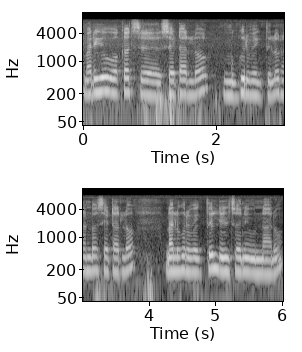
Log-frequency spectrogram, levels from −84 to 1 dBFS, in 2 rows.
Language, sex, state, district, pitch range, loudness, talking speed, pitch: Telugu, female, Telangana, Mahabubabad, 180-200 Hz, -17 LUFS, 140 wpm, 190 Hz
